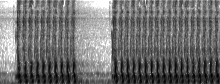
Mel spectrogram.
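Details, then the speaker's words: Jaguar XKE electric fuel pump, bench-tested on battery leads after cleaning its points with a wire wheel following years of storage: two runs of fast, even, crisp clicking, about twenty a second; pump runs properly. "Looks like the pump runs."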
